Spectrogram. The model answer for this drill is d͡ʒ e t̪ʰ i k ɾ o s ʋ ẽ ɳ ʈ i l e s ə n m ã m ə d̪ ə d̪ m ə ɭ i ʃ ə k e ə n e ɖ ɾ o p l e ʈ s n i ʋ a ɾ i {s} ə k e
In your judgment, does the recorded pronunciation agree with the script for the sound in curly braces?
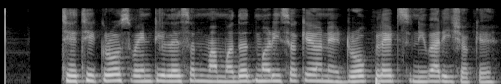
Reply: no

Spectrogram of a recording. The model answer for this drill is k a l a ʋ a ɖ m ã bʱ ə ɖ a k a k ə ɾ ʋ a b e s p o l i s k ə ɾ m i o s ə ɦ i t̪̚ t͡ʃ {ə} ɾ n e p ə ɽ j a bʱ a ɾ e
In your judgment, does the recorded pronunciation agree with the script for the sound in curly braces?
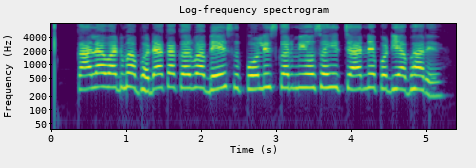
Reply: no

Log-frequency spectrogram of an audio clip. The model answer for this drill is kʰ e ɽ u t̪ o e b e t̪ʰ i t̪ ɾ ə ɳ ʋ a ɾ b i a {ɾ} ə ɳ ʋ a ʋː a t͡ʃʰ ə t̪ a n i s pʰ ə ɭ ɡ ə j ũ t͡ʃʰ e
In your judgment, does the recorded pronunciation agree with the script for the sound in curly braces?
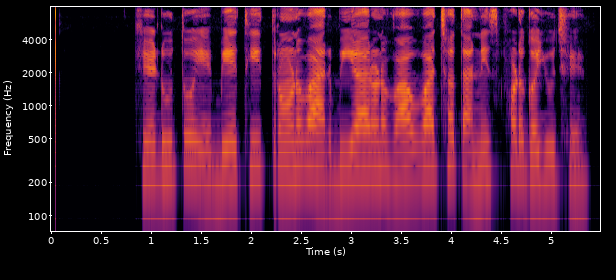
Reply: yes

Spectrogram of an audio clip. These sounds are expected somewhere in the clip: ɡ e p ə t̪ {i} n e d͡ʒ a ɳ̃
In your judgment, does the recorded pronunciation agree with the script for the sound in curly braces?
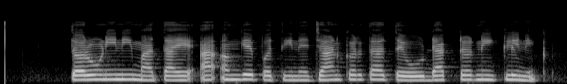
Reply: yes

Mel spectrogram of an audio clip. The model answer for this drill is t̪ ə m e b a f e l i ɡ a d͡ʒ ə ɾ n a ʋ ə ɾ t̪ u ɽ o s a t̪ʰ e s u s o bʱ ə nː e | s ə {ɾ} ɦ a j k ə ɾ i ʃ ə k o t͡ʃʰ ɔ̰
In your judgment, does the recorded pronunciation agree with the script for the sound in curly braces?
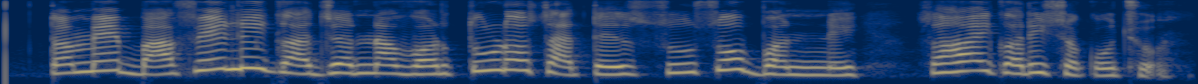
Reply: no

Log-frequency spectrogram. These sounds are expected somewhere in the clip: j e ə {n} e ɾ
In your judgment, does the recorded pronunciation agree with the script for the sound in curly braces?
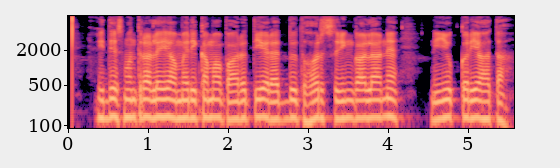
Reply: no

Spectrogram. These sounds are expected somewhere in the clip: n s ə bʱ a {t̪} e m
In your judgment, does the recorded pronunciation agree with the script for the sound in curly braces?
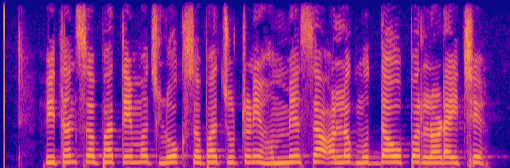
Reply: yes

